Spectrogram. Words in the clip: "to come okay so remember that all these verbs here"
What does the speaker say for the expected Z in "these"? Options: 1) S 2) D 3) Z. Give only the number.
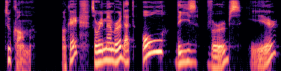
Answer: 3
